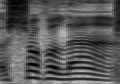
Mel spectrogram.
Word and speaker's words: Chauvelin: Chauvelin. – Just think chauvinistic. – Yeah. – Chauvelin. – Or think chocolat. – Or chocolat. – But not say that.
